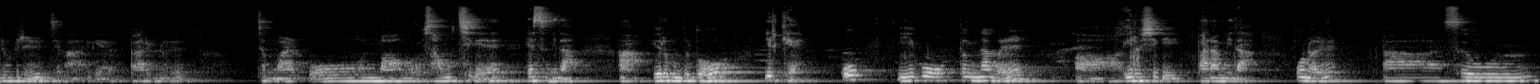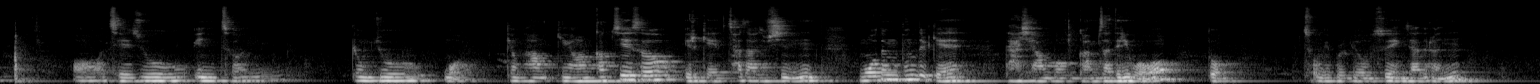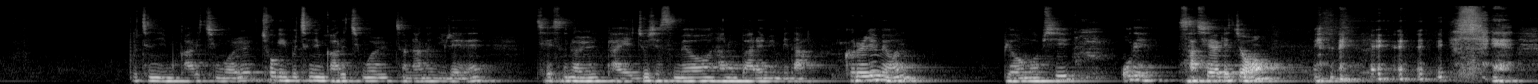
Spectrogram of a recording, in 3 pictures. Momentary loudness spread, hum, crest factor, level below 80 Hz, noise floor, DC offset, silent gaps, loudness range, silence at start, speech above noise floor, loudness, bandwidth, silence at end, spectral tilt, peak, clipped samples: 16 LU; none; 20 dB; -62 dBFS; -63 dBFS; under 0.1%; none; 5 LU; 0 s; 42 dB; -21 LUFS; 16 kHz; 0 s; -7 dB/octave; 0 dBFS; under 0.1%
